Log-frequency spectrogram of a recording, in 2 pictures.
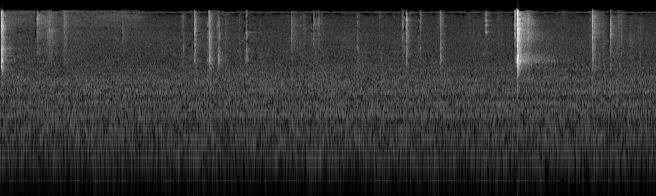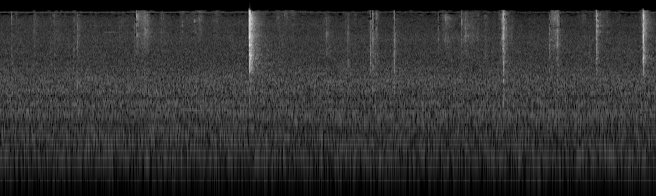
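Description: Steady hum of indoor ventilation, broken by about six sharp, short clicks. The loudest click comes about five seconds in and rings briefly; another strong one comes about nine seconds in.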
